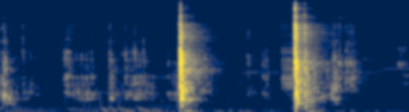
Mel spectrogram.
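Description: Two sharp plastic snaps from a piece being unclipped off a Star Wars Micro Galaxy Squadron Ghost toy ship, close and loud, with lighter handling clicks between them.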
